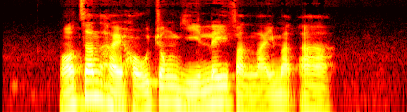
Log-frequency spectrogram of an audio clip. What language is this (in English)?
Cantonese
